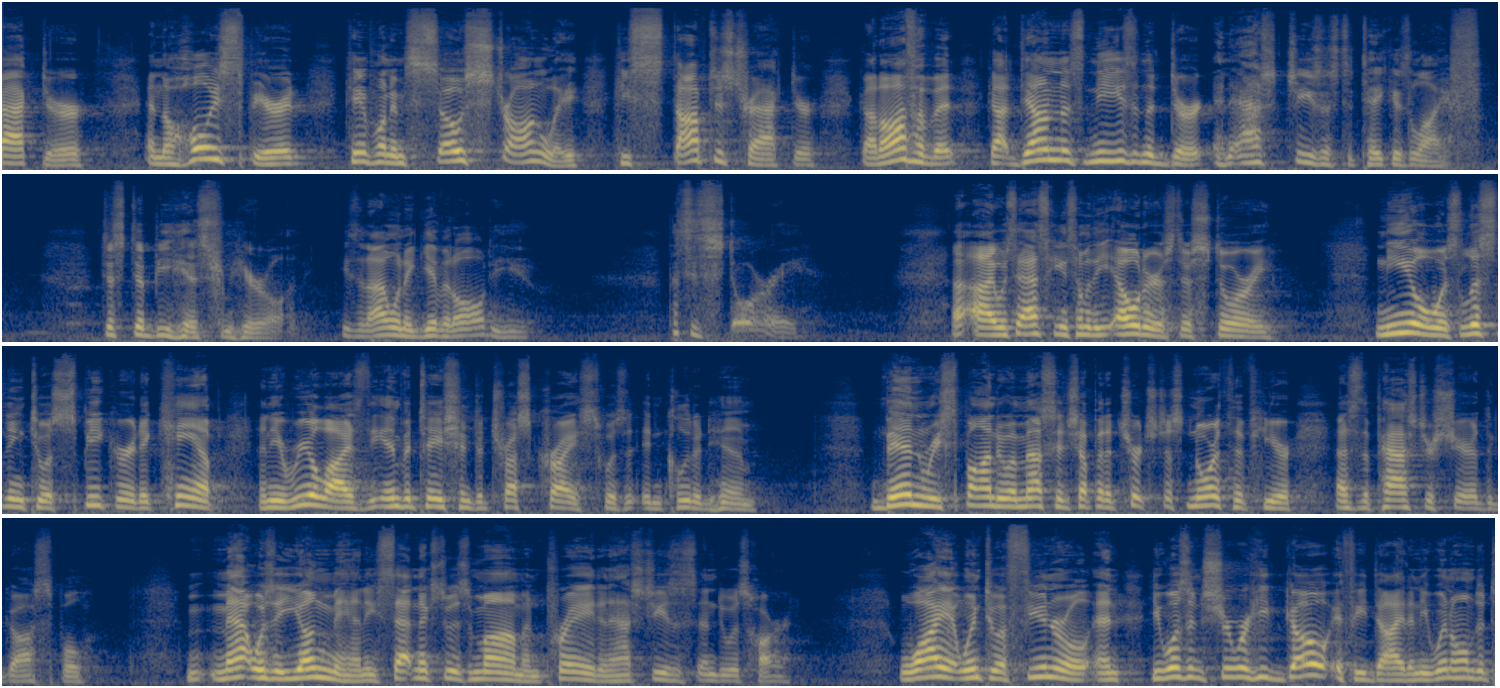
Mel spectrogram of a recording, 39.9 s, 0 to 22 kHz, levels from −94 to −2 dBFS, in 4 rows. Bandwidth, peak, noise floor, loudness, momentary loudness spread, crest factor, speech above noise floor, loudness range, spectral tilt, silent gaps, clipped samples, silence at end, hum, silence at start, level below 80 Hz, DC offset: 18.5 kHz; -8 dBFS; -69 dBFS; -27 LUFS; 16 LU; 20 dB; 43 dB; 9 LU; -5.5 dB/octave; none; under 0.1%; 0 s; none; 0 s; -64 dBFS; under 0.1%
